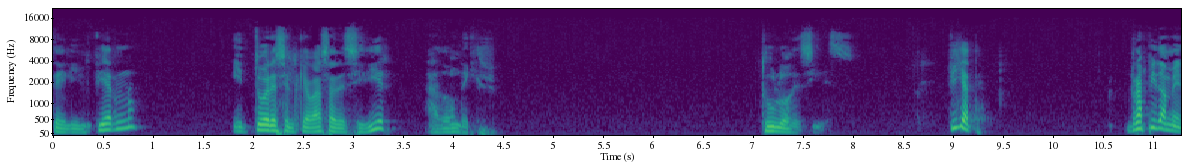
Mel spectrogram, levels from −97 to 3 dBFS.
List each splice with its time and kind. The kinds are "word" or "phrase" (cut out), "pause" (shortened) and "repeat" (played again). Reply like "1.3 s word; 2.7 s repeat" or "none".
4.2 s word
